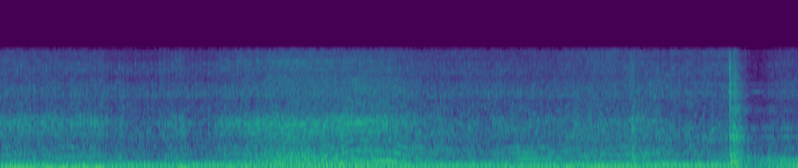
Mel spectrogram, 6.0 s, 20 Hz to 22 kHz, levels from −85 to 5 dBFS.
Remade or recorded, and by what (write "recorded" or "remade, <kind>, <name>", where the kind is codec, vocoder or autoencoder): recorded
